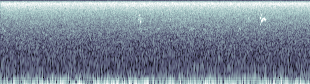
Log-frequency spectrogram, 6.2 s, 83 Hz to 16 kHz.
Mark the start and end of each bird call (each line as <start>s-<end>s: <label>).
2.7s-2.9s: House Finch (Haemorhous mexicanus)
5.1s-5.3s: House Finch (Haemorhous mexicanus)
